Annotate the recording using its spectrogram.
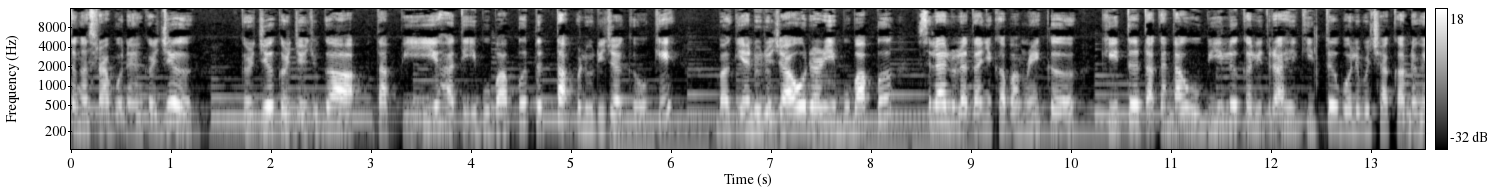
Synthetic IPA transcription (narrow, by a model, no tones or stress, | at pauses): t̪əŋahsəɾabʊt̪̚dəŋankərd͡ʒəkərd͡ʒəkərd͡ʒəd͡ʒuɡaʔt̪apiɦat̪iːbubapət̪ət̪apːərludid͡ʒaɡaokebaɡijaŋdudʊk̚d͡ʒaʊhdaɾiːbubapəsəlalulaht̪aɲəkabahməɾekə | kʰit̪ət̪a̰ʔakant̪aubiləkalit̪əɾaɦɪrkit̪əbolɛhbərt͡ʃaka̰p̚dəŋ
